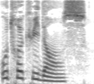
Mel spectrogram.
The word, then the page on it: outrecuidance: francais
